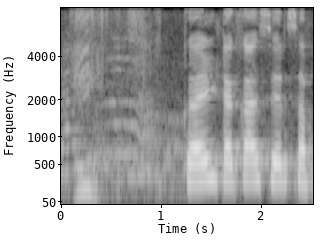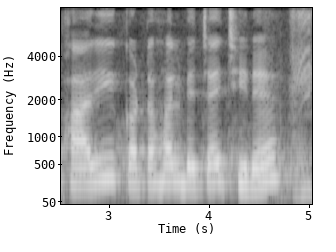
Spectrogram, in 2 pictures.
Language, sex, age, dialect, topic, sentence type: Maithili, male, 25-30, Bajjika, agriculture, statement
